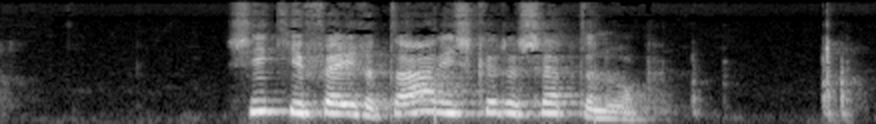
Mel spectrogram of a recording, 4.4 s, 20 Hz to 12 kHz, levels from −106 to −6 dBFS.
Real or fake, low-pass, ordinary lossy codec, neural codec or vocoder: real; 10.8 kHz; MP3, 96 kbps; none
